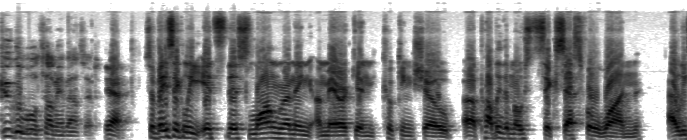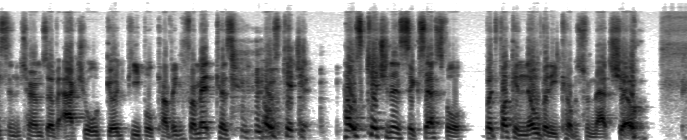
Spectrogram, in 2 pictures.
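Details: Adult man; Typical speech.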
